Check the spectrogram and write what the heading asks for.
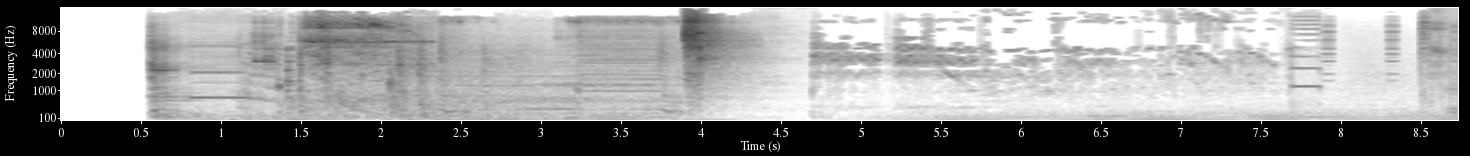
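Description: Electronic intro music with sound effects. It starts suddenly about half a second in, loud and dense, and ends in a hit about four seconds in. It then drops to a quieter low drone with short electronic beeps near the end.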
